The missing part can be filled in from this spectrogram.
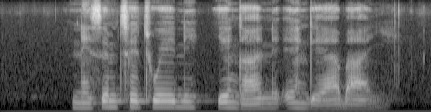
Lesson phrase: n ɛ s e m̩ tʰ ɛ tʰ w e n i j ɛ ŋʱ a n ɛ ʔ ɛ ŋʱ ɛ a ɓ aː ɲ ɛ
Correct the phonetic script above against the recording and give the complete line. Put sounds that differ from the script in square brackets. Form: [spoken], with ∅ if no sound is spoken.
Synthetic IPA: n ɛ s e m̩ tʰ ɛ tʰ w e n i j ɛ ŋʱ a n ɛ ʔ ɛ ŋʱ ɛ a ɓ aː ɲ ɛ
